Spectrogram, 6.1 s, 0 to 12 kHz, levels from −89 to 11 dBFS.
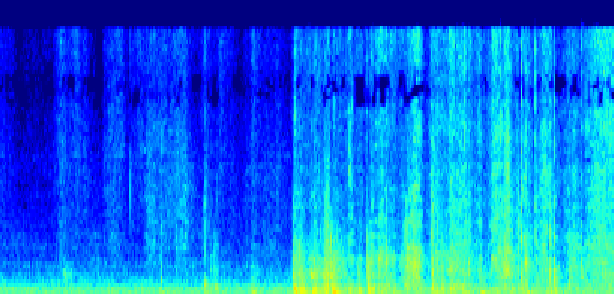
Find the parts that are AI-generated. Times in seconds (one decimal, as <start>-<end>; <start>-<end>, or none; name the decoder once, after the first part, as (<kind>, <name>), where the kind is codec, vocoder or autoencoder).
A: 0.5-2.2 (vocoder, BigVGAN v2); 3.5-5.3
